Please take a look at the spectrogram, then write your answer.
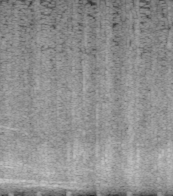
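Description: Applause from an audience at a school assembly, dense continuous clapping with a few stronger beats, filling a short burst at steady loudness.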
